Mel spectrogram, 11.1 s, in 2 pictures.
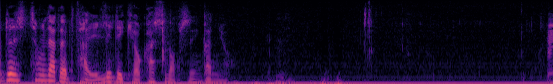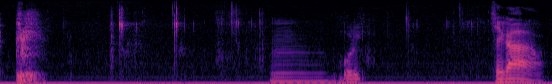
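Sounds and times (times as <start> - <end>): low electrical hum: 0.0 - 11.0
mouth noises of eating: 5.2 - 10.4.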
